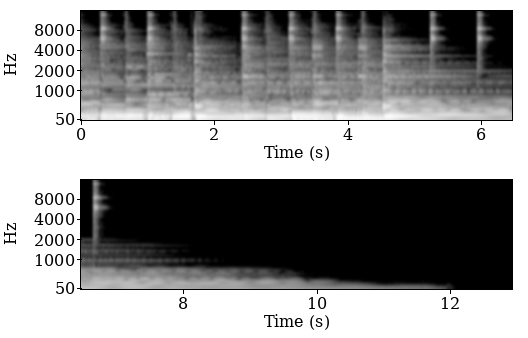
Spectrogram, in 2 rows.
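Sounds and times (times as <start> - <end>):
drum kit playalong: 0.0 - 6.8.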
